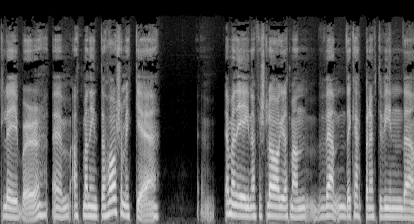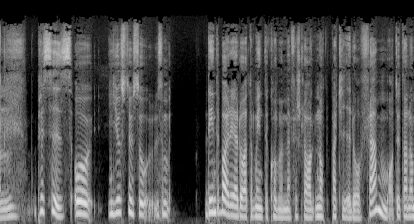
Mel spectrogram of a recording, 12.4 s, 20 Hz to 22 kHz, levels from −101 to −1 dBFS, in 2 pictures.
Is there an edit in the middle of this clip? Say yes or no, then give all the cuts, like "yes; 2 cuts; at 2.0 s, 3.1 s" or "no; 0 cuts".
no; 0 cuts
